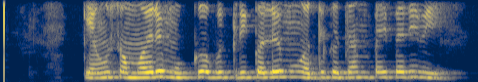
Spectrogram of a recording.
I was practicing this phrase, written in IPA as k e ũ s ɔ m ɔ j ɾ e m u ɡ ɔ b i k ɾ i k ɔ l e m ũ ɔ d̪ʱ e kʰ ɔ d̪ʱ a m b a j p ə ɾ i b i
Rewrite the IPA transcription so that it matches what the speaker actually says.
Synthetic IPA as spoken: k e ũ s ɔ m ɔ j ɾ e m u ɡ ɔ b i k ɾ i k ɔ l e m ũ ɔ d̪ʱ i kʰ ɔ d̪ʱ a m p a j p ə ɾ i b i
